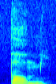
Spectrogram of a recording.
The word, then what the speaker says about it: pomi: I is almost silent at the end of words, except when preceded by a consonant. Pomi.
